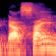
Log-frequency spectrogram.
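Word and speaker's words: Dashain: বছর জুড়ে উদযাপিত হয়্যা এখানে দশাইন আমরা এখানে ডাসাইন উচ্চারণ করব কিন্তু বাংলায় বলব দশাইন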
